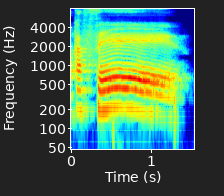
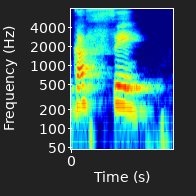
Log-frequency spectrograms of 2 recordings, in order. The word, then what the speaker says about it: café: A letra E tem um sonzinho fechado. Então, eu pronuncio café. Eu quero um café.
